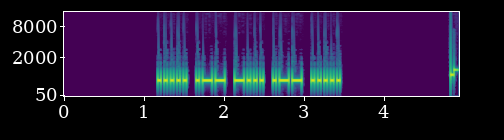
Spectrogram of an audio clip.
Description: Morse code, heard as a keyed tone, about 28 wpm, 700 Hz. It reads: 5WBW5
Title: Five Challenging Letter-Number Combinations 30wpm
